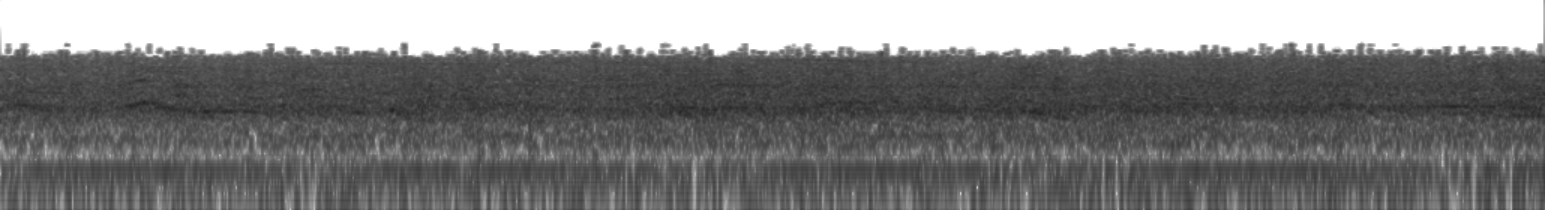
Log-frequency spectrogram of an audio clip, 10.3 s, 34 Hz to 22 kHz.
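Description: A baseball crowd yells in a steady, loud roar that never lets up over ten seconds, a dense wash of many voices with no single speaker standing out, after a two-run single ties the game 11-11.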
